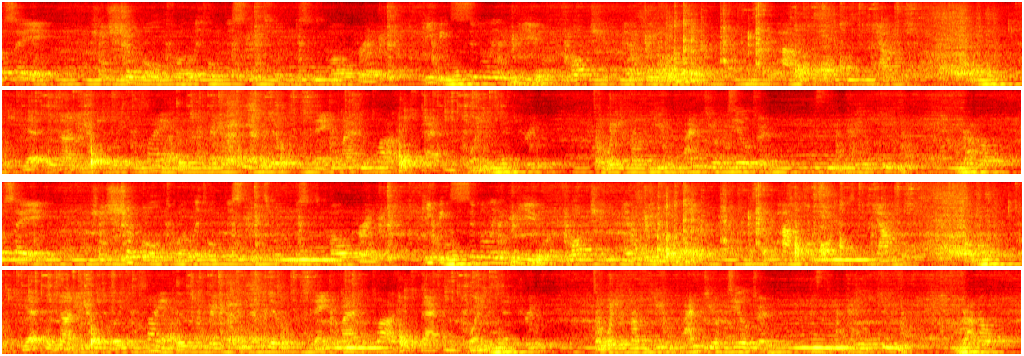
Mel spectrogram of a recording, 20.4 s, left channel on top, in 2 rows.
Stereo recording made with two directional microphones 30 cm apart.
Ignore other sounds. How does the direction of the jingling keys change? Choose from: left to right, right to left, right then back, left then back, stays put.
right then back.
